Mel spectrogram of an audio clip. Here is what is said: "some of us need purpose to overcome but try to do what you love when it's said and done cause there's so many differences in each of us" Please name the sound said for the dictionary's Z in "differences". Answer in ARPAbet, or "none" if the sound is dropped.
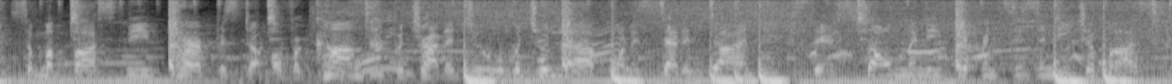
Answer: Z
